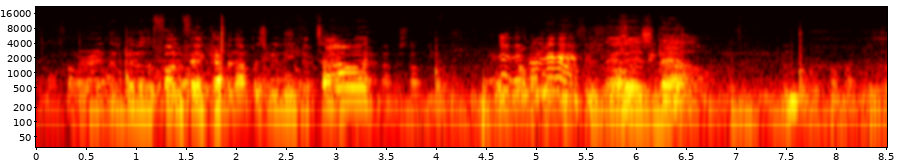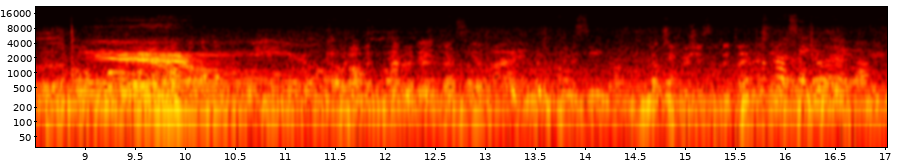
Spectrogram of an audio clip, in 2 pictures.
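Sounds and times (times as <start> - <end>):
people chattering indistinctly: 0.0 - 17.0.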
